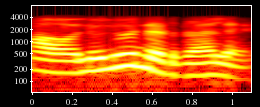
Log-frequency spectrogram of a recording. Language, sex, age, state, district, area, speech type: Malayalam, male, 18-30, Kerala, Kottayam, rural, conversation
